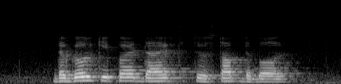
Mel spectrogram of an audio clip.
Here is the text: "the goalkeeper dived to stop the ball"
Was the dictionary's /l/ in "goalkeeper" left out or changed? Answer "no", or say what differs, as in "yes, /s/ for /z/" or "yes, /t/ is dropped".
no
